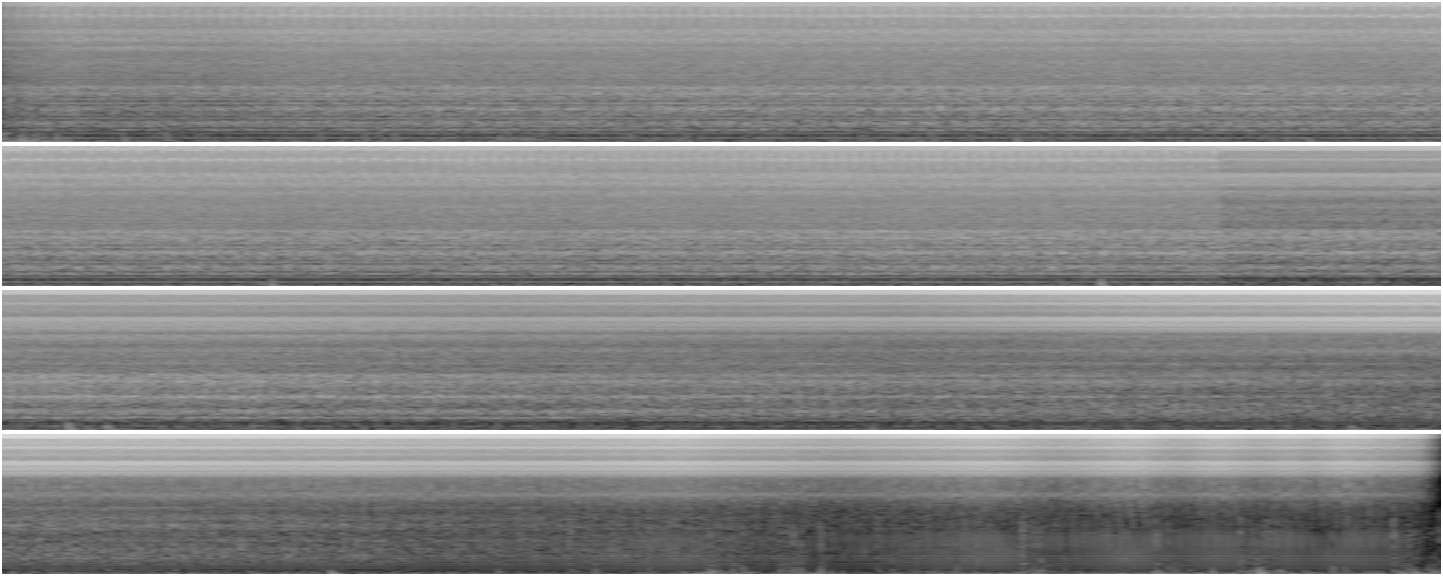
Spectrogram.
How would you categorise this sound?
Sound effects > Other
